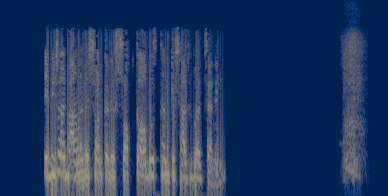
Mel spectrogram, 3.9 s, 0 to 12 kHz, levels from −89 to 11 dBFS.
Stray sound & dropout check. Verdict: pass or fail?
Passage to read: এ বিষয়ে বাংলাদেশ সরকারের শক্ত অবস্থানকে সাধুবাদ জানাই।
fail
